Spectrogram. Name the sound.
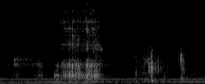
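sipping coffee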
